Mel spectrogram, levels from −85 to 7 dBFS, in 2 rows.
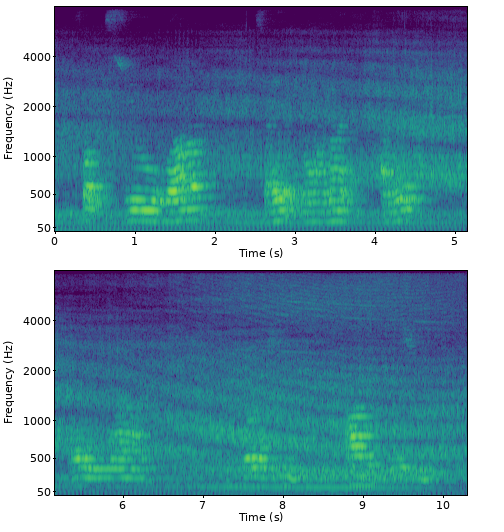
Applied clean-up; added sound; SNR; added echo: none; Aircraft; 8 dB; reverberation time 0.7 s.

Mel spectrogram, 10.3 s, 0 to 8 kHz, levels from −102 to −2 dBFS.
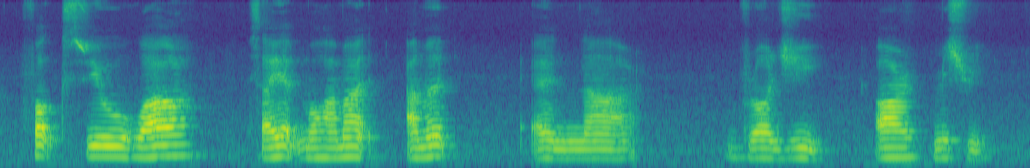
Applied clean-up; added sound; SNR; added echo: none; none; none; none.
